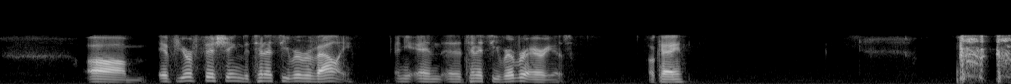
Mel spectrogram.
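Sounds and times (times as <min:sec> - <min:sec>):
breathing: 0:00.0 - 0:00.9, 0:08.4 - 0:09.3
speech: 0:00.9 - 0:05.8, 0:06.5 - 0:07.0
harsh cough: 0:09.6 - 0:10.0.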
